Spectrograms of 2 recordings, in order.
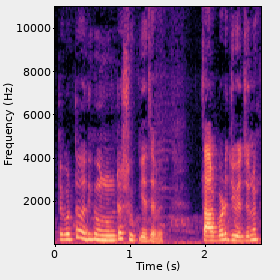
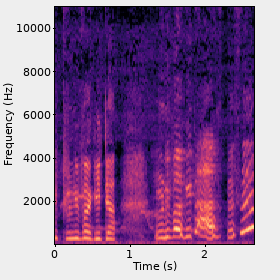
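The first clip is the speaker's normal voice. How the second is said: high, drawn-out sing-song coo; 7 semitones higher than usual. Real, not acted. Mother greets her little bird coming along, playful baby talk.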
